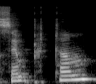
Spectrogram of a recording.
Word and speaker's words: symptom: it as sim no i do have to close for the p so i just don't release it symptom so try sim sim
